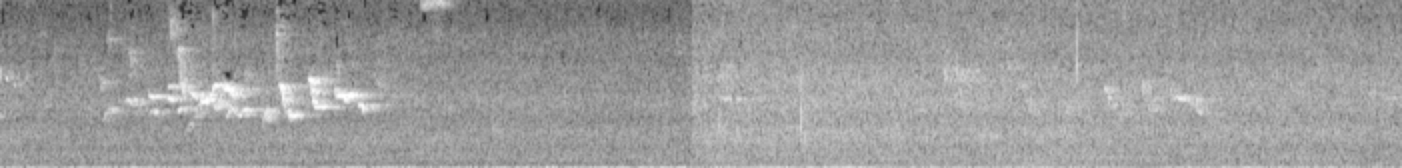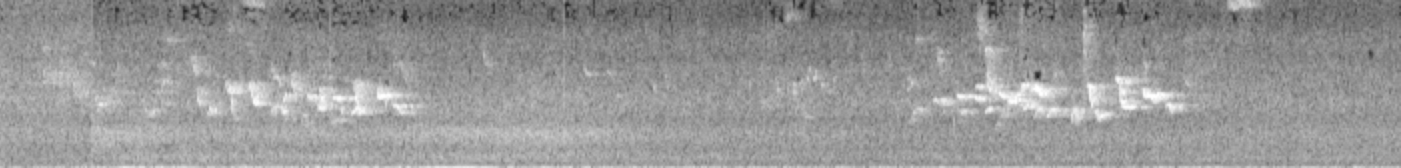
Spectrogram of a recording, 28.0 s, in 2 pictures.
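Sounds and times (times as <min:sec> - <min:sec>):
low rumble: 0:06.9 - 0:15.3
small bird chirping: 0:07.0 - 0:15.0.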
